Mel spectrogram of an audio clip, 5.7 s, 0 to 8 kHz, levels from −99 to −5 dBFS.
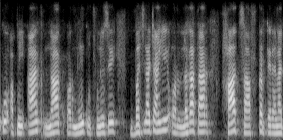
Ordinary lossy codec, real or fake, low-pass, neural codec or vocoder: Opus, 16 kbps; fake; 7.2 kHz; codec, 44.1 kHz, 3.4 kbps, Pupu-Codec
